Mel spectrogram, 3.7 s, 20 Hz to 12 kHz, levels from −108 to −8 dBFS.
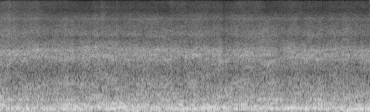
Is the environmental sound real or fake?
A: fake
